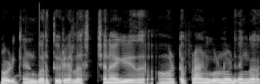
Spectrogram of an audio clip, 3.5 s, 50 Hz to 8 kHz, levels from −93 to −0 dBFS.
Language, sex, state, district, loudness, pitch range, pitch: Kannada, male, Karnataka, Raichur, -19 LUFS, 110-115 Hz, 110 Hz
